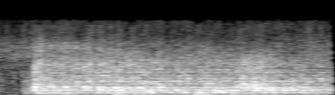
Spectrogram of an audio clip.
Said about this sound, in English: I don't like the thunder.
